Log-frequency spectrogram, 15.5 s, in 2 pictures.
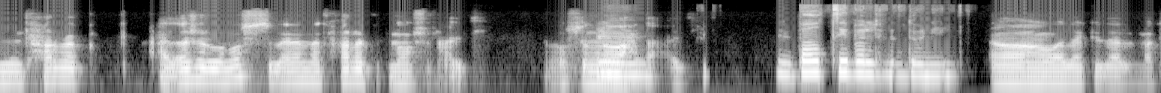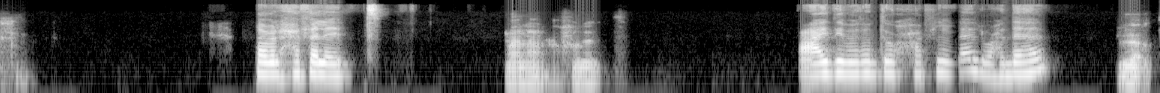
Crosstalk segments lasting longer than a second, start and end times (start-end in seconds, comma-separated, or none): none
